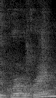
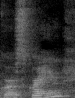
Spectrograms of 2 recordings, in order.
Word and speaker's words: grosgrain: last week it's a grosgrain ribbon i know how to pronounce that word now thank you to everyone who corrected me last time i said gross grain it's grosgrain and it's kind of got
